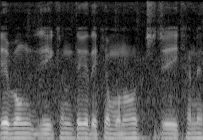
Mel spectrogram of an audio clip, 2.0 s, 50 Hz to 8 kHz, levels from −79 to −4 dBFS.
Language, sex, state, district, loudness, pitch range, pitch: Bengali, male, West Bengal, Jhargram, -28 LUFS, 95-100 Hz, 100 Hz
